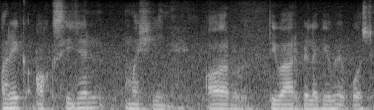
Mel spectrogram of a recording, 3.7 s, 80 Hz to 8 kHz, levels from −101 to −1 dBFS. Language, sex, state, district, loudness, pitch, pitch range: Hindi, male, Maharashtra, Aurangabad, -29 LUFS, 115 Hz, 110-125 Hz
